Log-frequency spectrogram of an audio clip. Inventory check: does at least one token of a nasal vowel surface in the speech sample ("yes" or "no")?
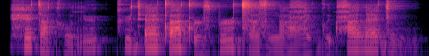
no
